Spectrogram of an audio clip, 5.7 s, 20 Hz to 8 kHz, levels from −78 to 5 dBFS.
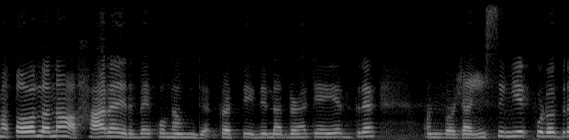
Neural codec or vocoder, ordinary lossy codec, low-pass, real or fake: codec, 16 kHz, 0.5 kbps, FunCodec, trained on Chinese and English, 25 frames a second; none; none; fake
